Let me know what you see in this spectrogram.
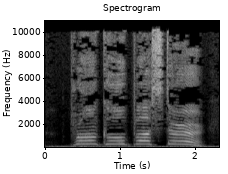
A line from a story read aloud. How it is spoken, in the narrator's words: he yells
